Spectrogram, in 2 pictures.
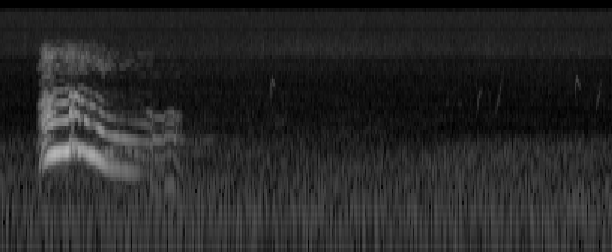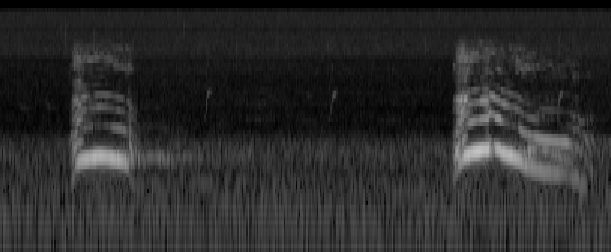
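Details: Golden jackal calling in three separate bursts several seconds apart, each a brief rising-then-falling wailing note, the first trailing into a lower tail, with quiet stretches between.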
